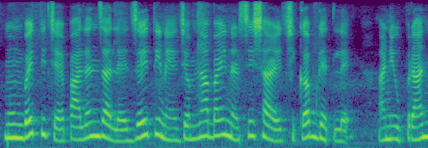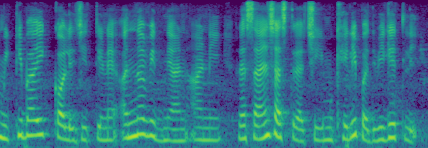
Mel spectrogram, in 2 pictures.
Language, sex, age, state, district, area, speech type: Goan Konkani, female, 18-30, Goa, Ponda, rural, read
